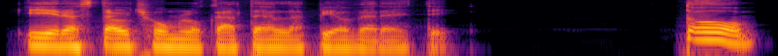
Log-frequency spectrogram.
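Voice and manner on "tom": a much higher, louder cry of his name; joyful shout. Acted. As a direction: call out to him in sudden relief. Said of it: "kiáltotta Anna". (Anna örömmel, hangosan Tom nevét kiáltja)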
